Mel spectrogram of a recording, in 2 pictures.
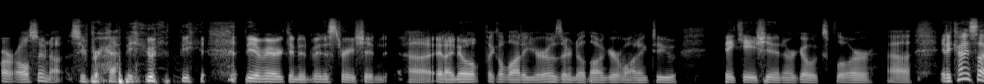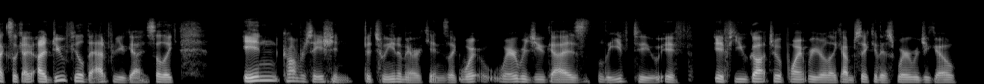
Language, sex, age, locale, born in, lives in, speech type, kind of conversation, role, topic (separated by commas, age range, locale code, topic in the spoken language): English, male, 25-29, en-CA, Canada, Canada, conversation, unstructured, none, What is one new thing you learned this week?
